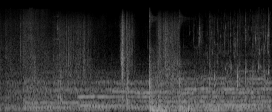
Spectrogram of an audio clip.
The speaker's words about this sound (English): Next, he pours a glass of red wine, then searches through some empty bottles stored in a cardboard box.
